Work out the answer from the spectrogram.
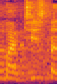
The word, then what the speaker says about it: Baptista: do pé entendeu porque na hora de você pronunciar você vai falar Batista da mesma forma o píer mudo mas ele queria dizer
